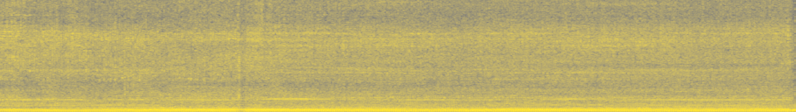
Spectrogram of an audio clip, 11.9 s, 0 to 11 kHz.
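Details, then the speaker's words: Cub Cadet 2130 garden tractor, revived after a fuel pump and pump arm replacement, carburetor rebuild, choke linkage and brake-switch wiring fixes; a little cold at about 35°F, in neutral; even single-cylinder drone, transmission whine, no oil burning; normal running. "doesn't burn any oil sounds great got in neutral right now so forward pedal is completely engaged what you're hearing that wine is the gear system or the clutch system on the transmission she's good to go"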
